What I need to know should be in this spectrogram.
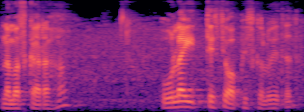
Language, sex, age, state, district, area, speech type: Sanskrit, male, 30-45, Maharashtra, Nagpur, urban, spontaneous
